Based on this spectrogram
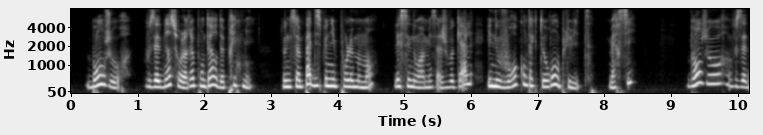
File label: FRENCH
